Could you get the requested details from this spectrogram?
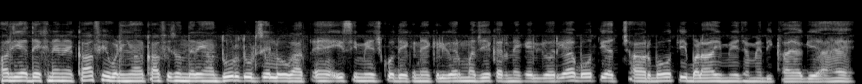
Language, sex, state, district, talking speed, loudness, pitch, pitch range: Hindi, male, Bihar, Jahanabad, 290 wpm, -12 LUFS, 155 Hz, 145-165 Hz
